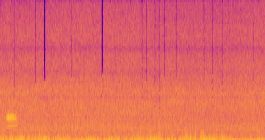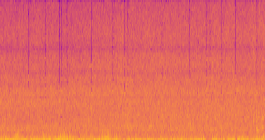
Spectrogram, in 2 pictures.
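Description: Ocean surf breaking and washing up the beach, mixed with wind buffeting the microphone as a steady, uneven rumble.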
